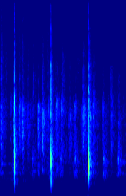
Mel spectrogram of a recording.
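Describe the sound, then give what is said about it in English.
A group clapping: three sharp, loud claps land at roughly even intervals over a softer, continuous patter of scattered hand claps, with no voices heard. “One class, we all clap.”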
